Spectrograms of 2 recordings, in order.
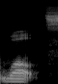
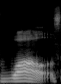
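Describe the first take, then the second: First: The name ends in a ts sound. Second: The name ends in a plain z sound. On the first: The speaker calls it wrong. "not waltz" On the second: The speaker calls it right. "It's walls, not waltz"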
